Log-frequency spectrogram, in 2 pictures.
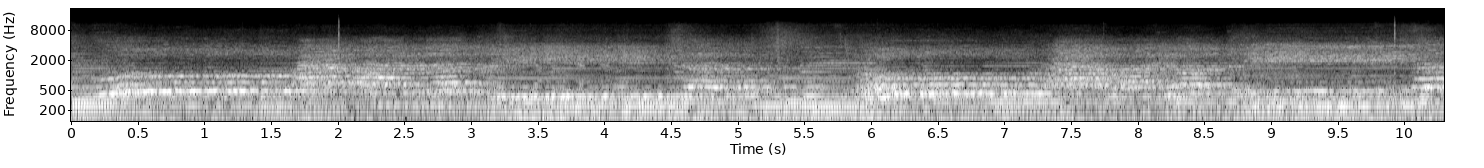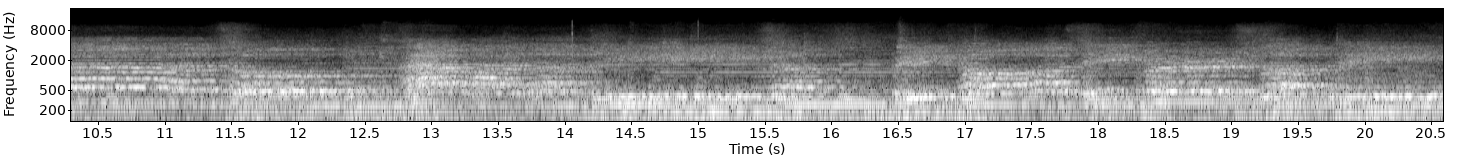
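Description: A group of men's voices singing a hymn together in sung phrases of about two seconds, leading a congregational song.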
